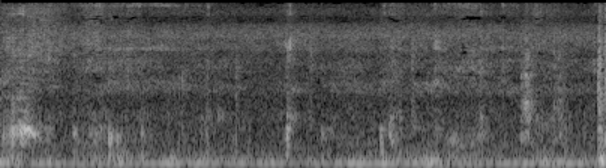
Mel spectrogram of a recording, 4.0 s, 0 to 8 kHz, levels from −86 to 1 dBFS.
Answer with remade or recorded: recorded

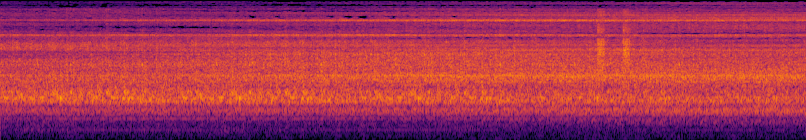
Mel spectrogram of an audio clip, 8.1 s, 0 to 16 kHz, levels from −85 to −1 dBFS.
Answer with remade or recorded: recorded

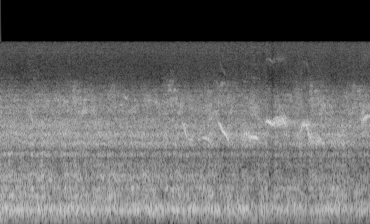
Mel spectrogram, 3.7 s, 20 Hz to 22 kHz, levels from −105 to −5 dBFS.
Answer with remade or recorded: remade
